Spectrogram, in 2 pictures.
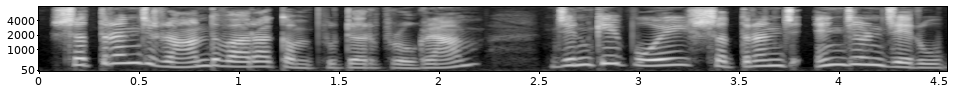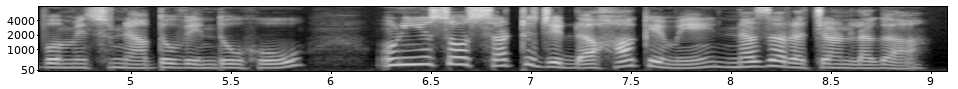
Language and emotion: Sindhi, neutral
